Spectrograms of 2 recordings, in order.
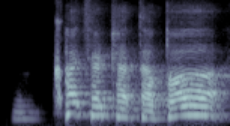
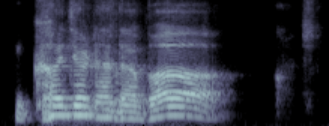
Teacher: भीतर से अधिक वायु फेंकना पड़े, डबल वायु, उस अधिक वायु फेंकने को महाप्राण कहते हैं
